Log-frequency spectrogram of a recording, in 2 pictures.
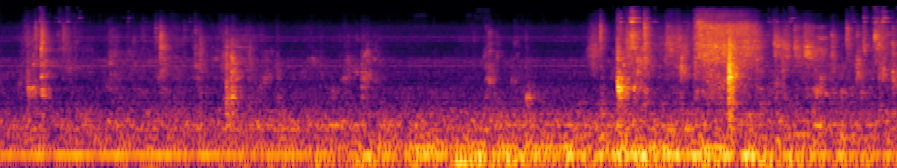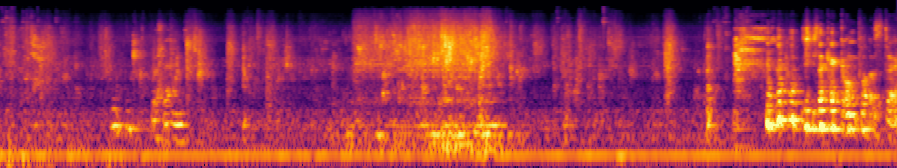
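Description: Kitchen noise: a low steady hum under scattered light clicks and knocks, with two short rushes of hissing, water-like noise, about ten seconds in and again near twenty seconds.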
